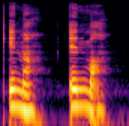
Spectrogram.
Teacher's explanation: you slightly reduce the in at the beginning and then make it sound like inma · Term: link sound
